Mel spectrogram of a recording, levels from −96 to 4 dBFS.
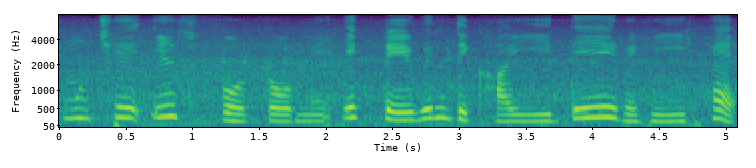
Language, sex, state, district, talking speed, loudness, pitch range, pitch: Hindi, female, Madhya Pradesh, Katni, 115 wpm, -17 LUFS, 175-255 Hz, 220 Hz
